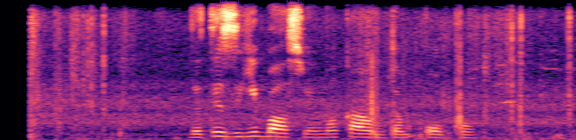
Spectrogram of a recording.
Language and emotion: Russian, angry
